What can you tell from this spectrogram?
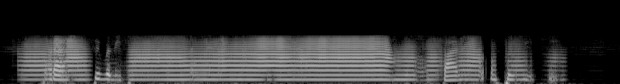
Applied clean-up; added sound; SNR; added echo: neural separator model SepFormer WHAM!.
